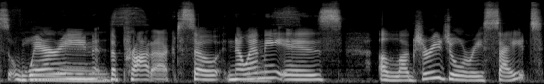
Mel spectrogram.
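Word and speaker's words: Noémie: We are pronouncing that right. We're reading it phonetically. Noemi. They wanted to make sure. It's N-O-E-M-I-E.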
